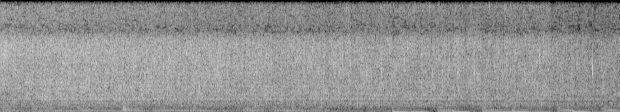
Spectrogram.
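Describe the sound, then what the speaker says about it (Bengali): Cut potatoes frying in oil left over from frying prawns, a loud steady sizzle with low clinks and scrapes of stirring toward the end. "এবার এই তেলেই কেটে রাখা আলুগুলো দিয়ে দেব।"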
